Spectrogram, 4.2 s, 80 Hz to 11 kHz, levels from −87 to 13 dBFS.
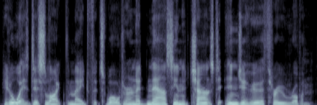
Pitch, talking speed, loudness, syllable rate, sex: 120 Hz, 255 wpm, -20 LUFS, 6.6 syllables/s, male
